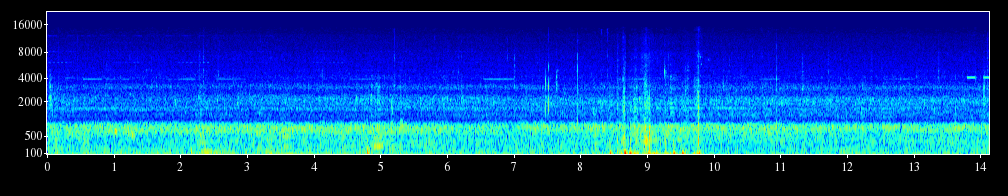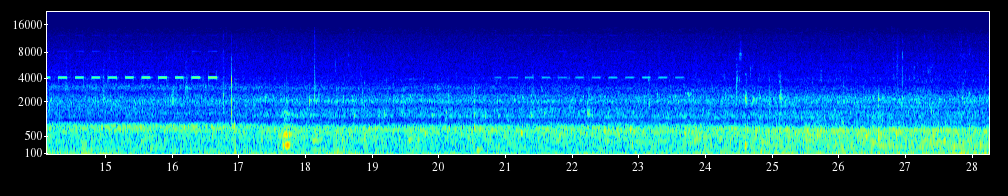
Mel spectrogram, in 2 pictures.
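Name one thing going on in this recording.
Water rushes and rumbles in a steady, muffled hum underwater.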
